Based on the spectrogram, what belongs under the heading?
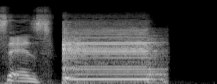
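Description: A short vocal sound is followed by a loud, harsh game show buzzer blaring steadily for about a second before cutting off into silence.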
